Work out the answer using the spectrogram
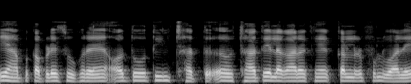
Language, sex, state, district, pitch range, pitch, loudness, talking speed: Hindi, female, Odisha, Malkangiri, 160-175 Hz, 165 Hz, -16 LUFS, 245 wpm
